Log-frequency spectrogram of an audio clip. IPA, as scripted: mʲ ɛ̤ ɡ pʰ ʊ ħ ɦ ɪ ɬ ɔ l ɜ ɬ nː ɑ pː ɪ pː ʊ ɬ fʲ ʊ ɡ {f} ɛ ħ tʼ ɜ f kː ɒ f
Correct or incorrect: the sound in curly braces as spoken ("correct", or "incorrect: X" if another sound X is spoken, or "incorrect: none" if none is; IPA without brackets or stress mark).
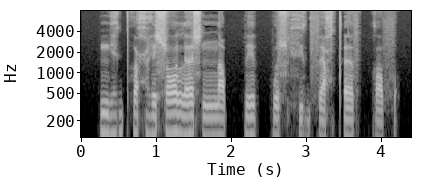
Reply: correct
